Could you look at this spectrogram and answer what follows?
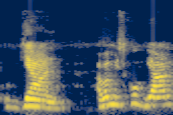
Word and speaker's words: ज्ञान: ठीक है, तो ज्ञान में आपका होगा जा। ठीक है, जा और प्लस ज्ञान। जरा ध्यान से उसको उच्चारण लीजिए। जो हम लोग की ये जो हिंदी भाषा है ध्वनि, ध्वनि पे डिपेंड करती है। तो ये आपका होगा जा, जा और इया।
